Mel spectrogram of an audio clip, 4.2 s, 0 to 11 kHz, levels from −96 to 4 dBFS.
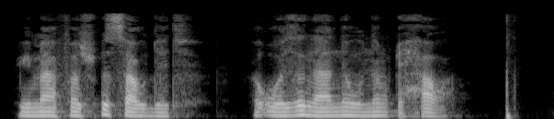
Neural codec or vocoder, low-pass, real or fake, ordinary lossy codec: none; 7.2 kHz; real; AAC, 48 kbps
